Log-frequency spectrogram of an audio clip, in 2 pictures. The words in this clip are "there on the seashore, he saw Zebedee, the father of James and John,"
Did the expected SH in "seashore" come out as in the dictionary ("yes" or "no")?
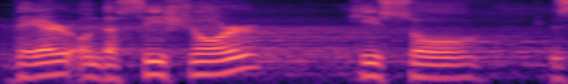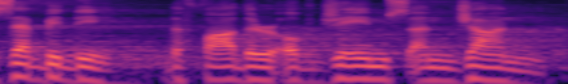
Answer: yes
